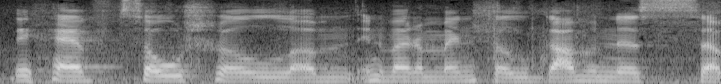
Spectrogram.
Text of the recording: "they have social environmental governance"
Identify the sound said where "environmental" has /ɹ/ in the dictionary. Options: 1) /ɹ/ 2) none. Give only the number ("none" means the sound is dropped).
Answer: 1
